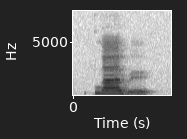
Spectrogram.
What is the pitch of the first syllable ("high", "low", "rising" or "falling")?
high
